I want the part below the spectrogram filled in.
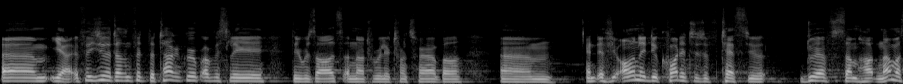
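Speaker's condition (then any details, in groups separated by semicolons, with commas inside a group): No condition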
